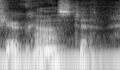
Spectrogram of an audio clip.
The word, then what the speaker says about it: Jocasta: And then, their mother, Jocasta, that's pronounced Jocasta.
